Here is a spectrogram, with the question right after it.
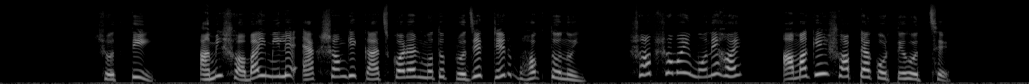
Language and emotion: Bengali, disgusted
